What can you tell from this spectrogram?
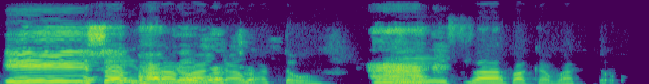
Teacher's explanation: because the esa is short, the SA is short, so we tend to join it.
